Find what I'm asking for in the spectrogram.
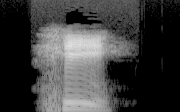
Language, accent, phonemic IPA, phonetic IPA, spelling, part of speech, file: Armenian, Eastern Armenian, /hi/, [hi], հի, noun, Hy-հի.ogg
- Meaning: the name of the Armenian letter յ (y)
